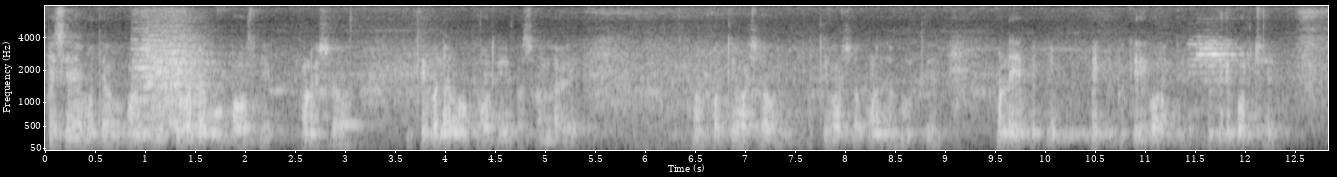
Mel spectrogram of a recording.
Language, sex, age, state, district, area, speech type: Odia, male, 45-60, Odisha, Ganjam, urban, spontaneous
